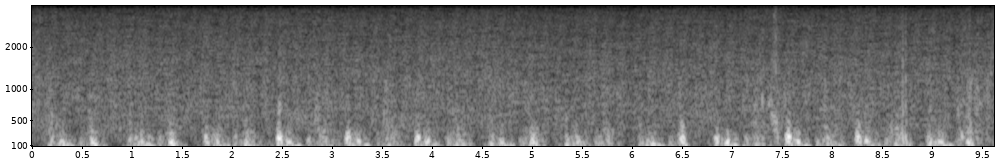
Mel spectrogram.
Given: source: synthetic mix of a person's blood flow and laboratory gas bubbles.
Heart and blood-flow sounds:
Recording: Doppler ultrasound of blood flow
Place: precordium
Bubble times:
0.16-0.26 s: bubbles
7.29-7.56 s: bubbles
8.54-8.62 s: bubbles
8.67-8.79 s: bubbles
9.23-9.61 s: bubbles
From the record:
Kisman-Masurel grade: 121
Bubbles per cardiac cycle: 1 to 2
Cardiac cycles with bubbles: 10 to 50%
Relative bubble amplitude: barely perceptible (0.100 to 0.250)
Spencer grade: 2 (many but less than half of the cardiac periods contain bubble signals, singularly or in groups)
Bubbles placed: anywhere in the cardiac cycle

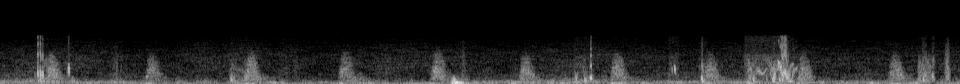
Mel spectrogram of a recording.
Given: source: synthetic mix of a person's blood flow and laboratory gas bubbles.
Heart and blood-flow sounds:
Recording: Doppler ultrasound of blood flow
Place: subclavian vein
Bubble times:
0.34-0.47 s: bubbles
0.66-0.77 s: bubbles
2.29-2.52 s: bubbles
5.74-5.96 s: bubbles
6.69-6.79 s: bubbles
6.99-7.08 s: bubbles
7.45-7.98 s: bubbles
9.17-9.35 s: bubbles
From the record:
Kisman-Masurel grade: 122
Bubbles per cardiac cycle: 1 to 2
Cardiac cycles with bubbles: 10 to 50%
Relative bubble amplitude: moderate (0.250 to 0.450)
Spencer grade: 2 (many but less than half of the cardiac periods contain bubble signals, singularly or in groups)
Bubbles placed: anywhere in the cardiac cycle

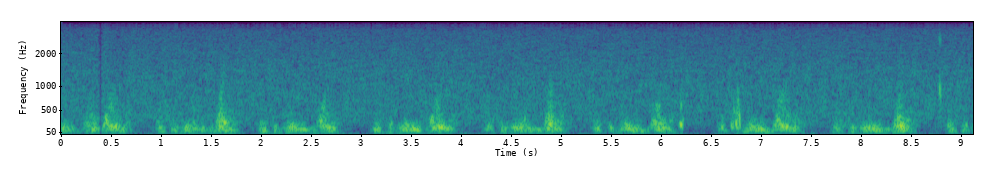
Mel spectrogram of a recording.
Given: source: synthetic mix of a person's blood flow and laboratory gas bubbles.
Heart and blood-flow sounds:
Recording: Doppler ultrasound of blood flow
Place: precordium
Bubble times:
6.16-6.26 s: bubbles
6.67-6.83 s: bubbles
8.77-8.81 s: bubbles
From the record:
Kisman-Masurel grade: 123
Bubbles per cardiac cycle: 1 to 2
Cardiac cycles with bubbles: 10 to 50%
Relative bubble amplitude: loud (0.450 to 0.775)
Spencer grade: 2 (many but less than half of the cardiac periods contain bubble signals, singularly or in groups)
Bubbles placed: only in the low amplitude regions of the cardiac cycle

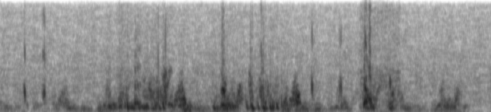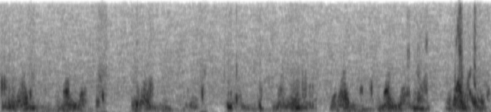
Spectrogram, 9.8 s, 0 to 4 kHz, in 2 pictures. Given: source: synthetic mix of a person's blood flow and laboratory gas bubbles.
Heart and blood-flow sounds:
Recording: Doppler ultrasound of blood flow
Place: precordium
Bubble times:
0.21-0.28 s: bubbles
0.42-0.47 s: bubbles
1.06-1.13 s: bubbles
1.16-1.73 s: bubbles
2.11-2.87 s: bubbles
3.10-3.17 s: bubbles
3.38-3.44 s: bubbles
3.59-4.01 s: bubbles
4.90-5.09 s: bubbles
5.18-5.25 s: bubbles
5.86-5.99 s: bubbles
6.21-6.45 s: bubbles
6.90-6.98 s: bubbles
7.15-7.32 s: bubbles
7.48-7.56 s: bubbles
7.80-8.08 s: bubbles
8.50-8.55 s: bubbles
8.59-8.66 s: bubbles
8.97-9.21 s: bubbles
9.42-9.81 s: bubbles
From the record:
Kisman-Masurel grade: 232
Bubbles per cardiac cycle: several, 3 to 8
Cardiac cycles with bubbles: 50 to 99%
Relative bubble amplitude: moderate (0.250 to 0.450)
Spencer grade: 3 (all of the cardiac periods contain showers or single bubble signals, but not dominating or overriding the cardiac motion signals)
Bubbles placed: only in the low amplitude regions of the cardiac cycle

